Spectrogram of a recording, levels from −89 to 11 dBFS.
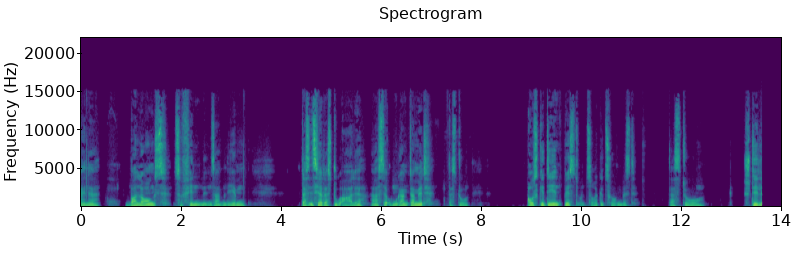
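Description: At 13.62 s the speech just stops dead, a clear cut-off end. Whatever was being said at that moment is chopped off partway through, and the audio drops straight to digital silence for the last 0.39 s or so, with no natural decay or room tail at all. What went wrong is that the final chunk of audio never got written out or played, so the recording ends in the middle of a sound instead of finishing it.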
